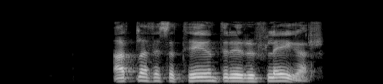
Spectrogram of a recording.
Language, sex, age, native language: Icelandic, female, 60-69, Icelandic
